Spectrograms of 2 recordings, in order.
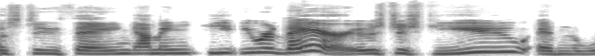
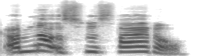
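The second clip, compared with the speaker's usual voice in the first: higher-pitched retold protest; reassuring someone in a raised pitch; insistent denial; 9 semitones higher than usual. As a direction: insist earnestly, pitch jumping up. Insisting to counselor she's not suicidal.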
